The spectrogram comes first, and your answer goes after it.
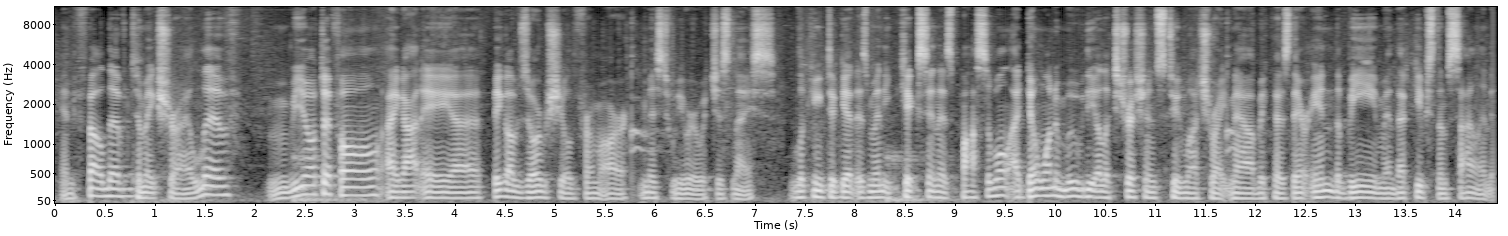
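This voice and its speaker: Gamer man, deep, slightly hoarse, casual play-by-play over faint hiss. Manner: rambling, self-correcting play-by-play. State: losing his voice. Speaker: game streamer. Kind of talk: live gameplay commentary.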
